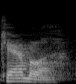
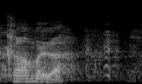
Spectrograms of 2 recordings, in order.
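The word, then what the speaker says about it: Kamla: It's Cam, right? Cam as opposed to Com.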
